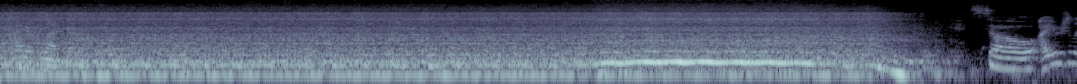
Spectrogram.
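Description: A Vitamix blender blending soaked nuts runs with a steady, loud whir that rises briefly in pitch, then winds down and stops, followed by a short voice.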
